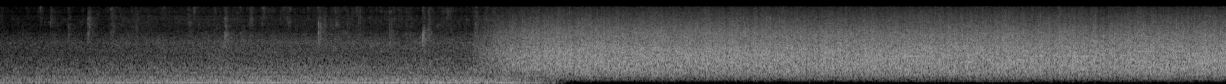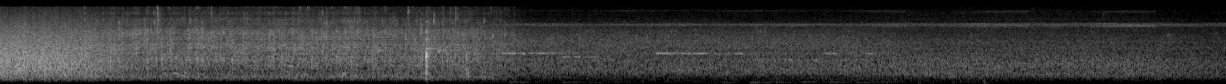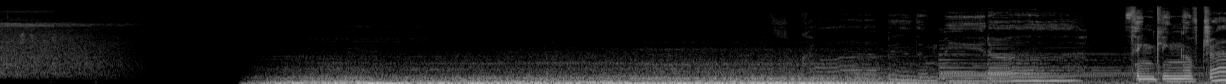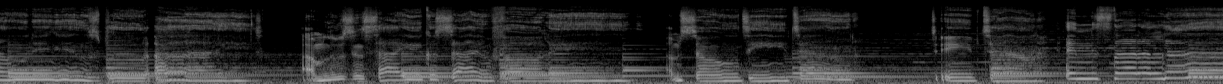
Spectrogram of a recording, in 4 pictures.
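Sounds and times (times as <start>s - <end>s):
rain falling: 0.0s - 21.4s
low hum: 27.0s - 35.3s.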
